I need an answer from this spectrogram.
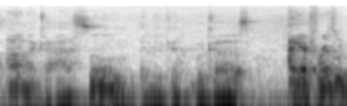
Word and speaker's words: Anika: Anika is A-N-I-K-A.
